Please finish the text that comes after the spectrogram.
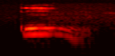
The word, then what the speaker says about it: กุ้ง: In Thai we say gung, this is the g and the u and ng, so this make its falling tone.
